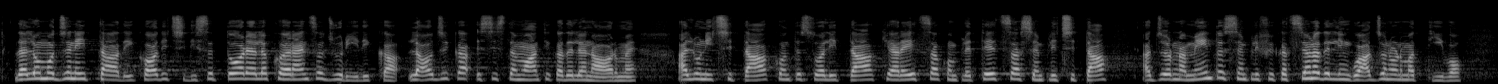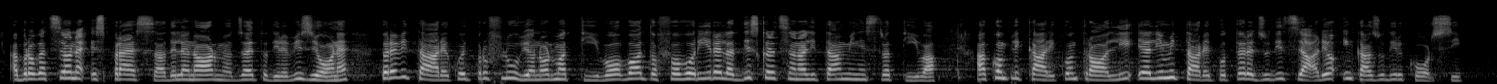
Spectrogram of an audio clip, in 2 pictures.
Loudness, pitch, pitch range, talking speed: -28 LUFS, 235 Hz, 210-255 Hz, 110 wpm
